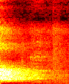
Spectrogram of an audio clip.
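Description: A driven dog running an at-home training drill lets out a single loud, sharp bark that trails off quickly.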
